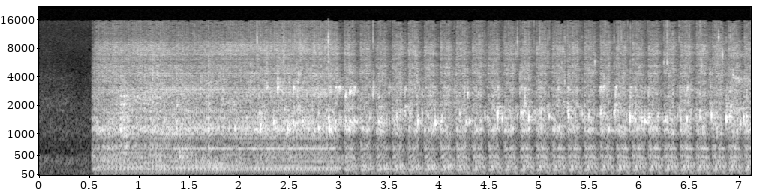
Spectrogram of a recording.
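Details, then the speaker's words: De'Longhi ECAM coffee machine after cleaning the previously stuck, cracking brew group: steady motor hum with even gear ticking as the brew group travels down smoothly, no crackling or snapping; it now comes out by itself. "jetzt kommt sie schon selber raus und so sollte es dann auch sein"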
